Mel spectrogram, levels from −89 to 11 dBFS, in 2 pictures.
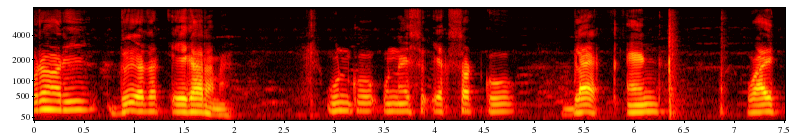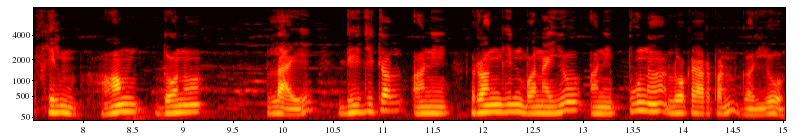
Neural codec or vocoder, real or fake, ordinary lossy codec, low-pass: none; real; none; none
